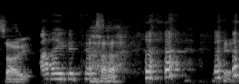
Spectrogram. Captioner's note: laughs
